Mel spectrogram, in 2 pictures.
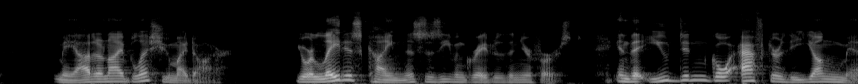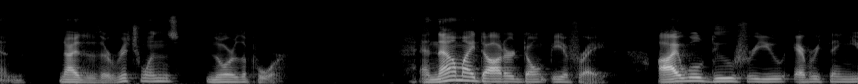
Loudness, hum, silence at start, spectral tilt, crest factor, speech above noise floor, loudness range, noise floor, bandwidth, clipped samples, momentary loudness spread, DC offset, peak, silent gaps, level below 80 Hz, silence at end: -29 LUFS; none; 0.55 s; -6 dB/octave; 26 dB; 50 dB; 7 LU; -79 dBFS; 13.5 kHz; under 0.1%; 16 LU; under 0.1%; -4 dBFS; none; -62 dBFS; 0 s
